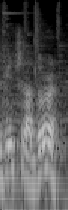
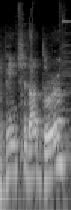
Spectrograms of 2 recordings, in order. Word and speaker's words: ventilador: para comprar um ventilador então tem ventilador a sílaba tônica é a última sílaba a sílaba dor e sobremesa nós temos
